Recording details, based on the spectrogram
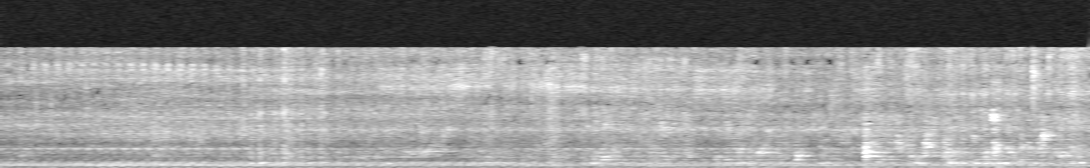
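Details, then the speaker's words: Kent Grand+ RO water purifier after a part was changed to cure a continuous beeping at start-up; beep now gone. Steady low pump hum with water rushing through, no beeping; normal operation. "देखिए on करते हैं जब ही आवाज आ रही थी starting में वह बिल्कुल गायब हो चुकी है"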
